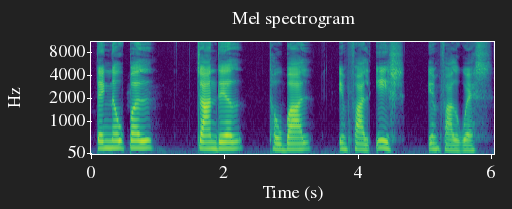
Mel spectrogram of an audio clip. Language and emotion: Manipuri, neutral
